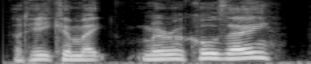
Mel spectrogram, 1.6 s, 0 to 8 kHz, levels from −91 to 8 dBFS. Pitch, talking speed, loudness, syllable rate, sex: 160 Hz, 230 wpm, -14 LUFS, 6.1 syllables/s, male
